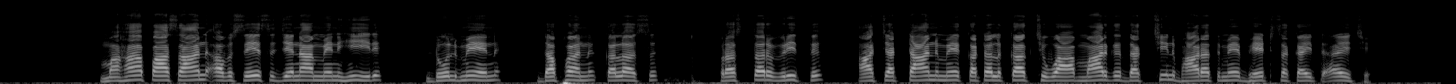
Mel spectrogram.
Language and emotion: Maithili, neutral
